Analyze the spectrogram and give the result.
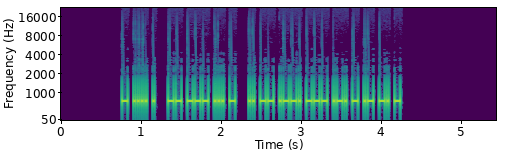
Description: Morse code, heard as a keyed tone, about 50 wpm, 700 Hz. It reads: THE MOST IMPORTANT
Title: Sets of 3 Words 50wpm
